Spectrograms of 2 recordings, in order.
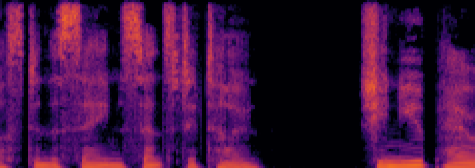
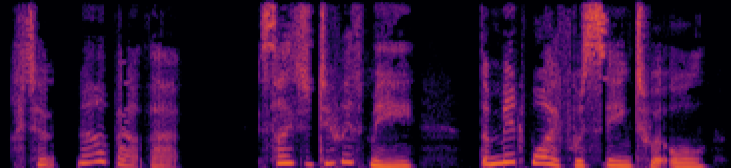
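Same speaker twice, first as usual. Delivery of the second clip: distressed; 10 semitones higher than usual. A narrator's reading. Emma defensive, distressed.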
